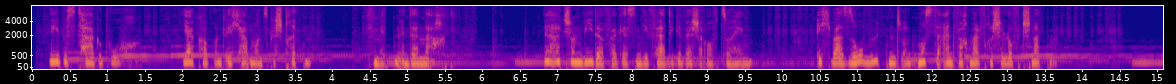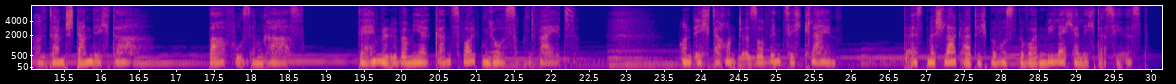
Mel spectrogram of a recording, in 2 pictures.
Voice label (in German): Sprachdemo nachdenklich weich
